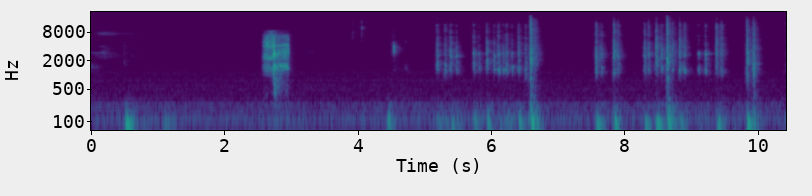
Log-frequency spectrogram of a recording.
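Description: Quiet typing on a computer keyboard with irregular bursts of clicky keystrokes, a few isolated taps early on and then denser clusters, over a low background hum.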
